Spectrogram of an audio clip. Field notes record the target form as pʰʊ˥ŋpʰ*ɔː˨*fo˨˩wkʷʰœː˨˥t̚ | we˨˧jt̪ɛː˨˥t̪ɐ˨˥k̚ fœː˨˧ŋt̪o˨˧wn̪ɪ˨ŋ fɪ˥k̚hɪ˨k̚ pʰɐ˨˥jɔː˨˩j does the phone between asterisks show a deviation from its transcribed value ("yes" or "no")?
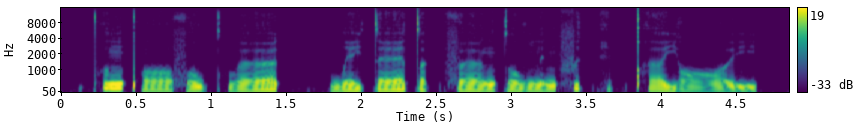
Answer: no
